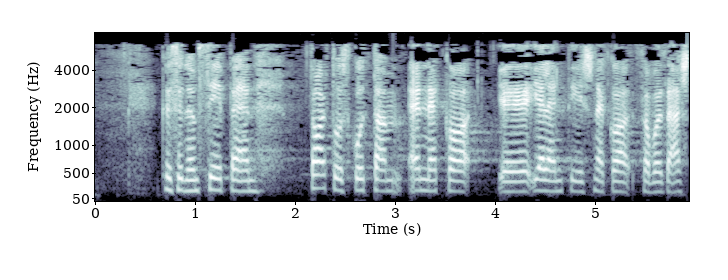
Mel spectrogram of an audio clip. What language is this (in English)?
Hungarian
